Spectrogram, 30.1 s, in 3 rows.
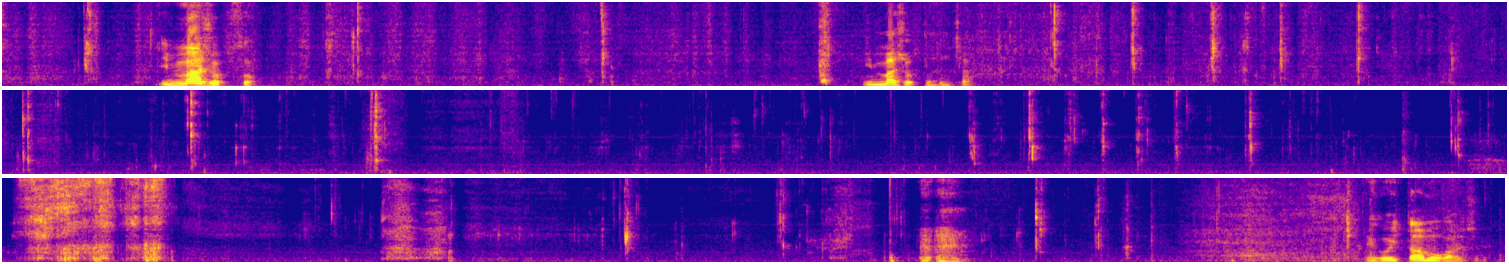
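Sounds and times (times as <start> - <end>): wet chewing clicks: 13.5 - 19.8, 23.9 - 26.2
person slurping spaghetti: 20.2 - 21.3.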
